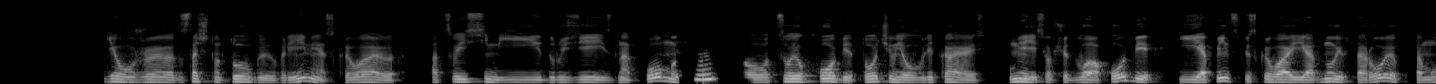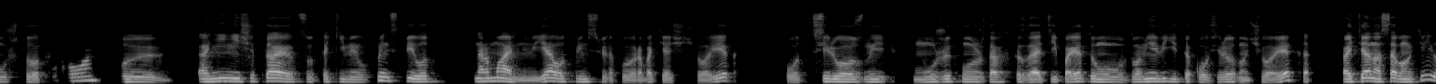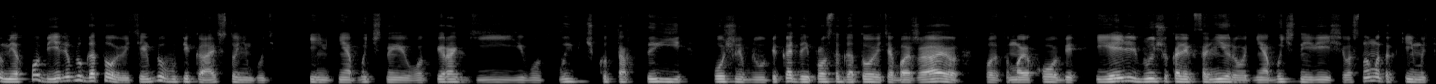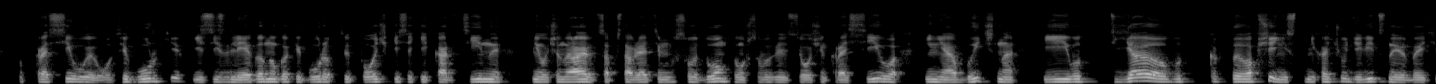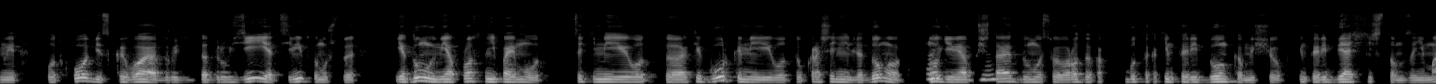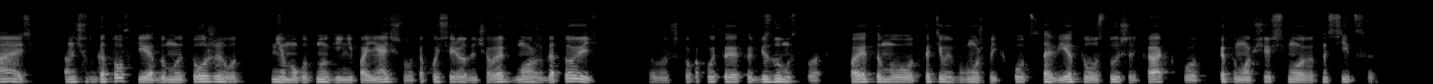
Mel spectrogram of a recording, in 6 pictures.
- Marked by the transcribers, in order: tapping
- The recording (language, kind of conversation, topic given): Russian, advice, Почему я скрываю своё хобби или увлечение от друзей и семьи?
